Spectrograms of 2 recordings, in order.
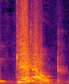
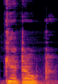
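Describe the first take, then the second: First: It is said angrily, with strong emotion. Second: It is said flatly, without emotion.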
